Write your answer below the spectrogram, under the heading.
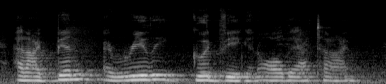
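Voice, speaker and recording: In a room with audible echo, a woman speaks at a very slow pace with ordinary pitch variation. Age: 70s. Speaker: patient sharing recovery story. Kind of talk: testimony. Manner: halting.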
